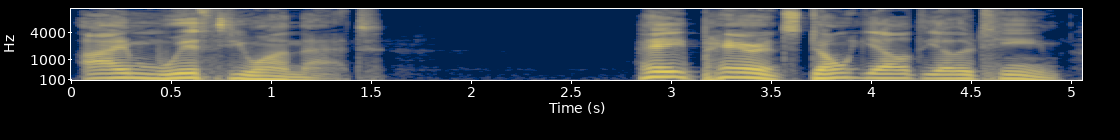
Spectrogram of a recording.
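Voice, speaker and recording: A man hosting a podcast, ranting loudly and bursting into sudden yells. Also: a little high, big pitch swings, a little slow, no room sound, clean studio sound. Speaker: podcast host. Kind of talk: opinion rant.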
